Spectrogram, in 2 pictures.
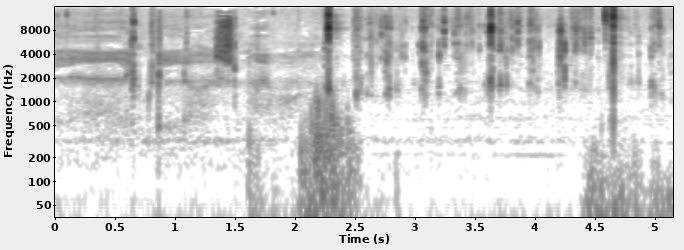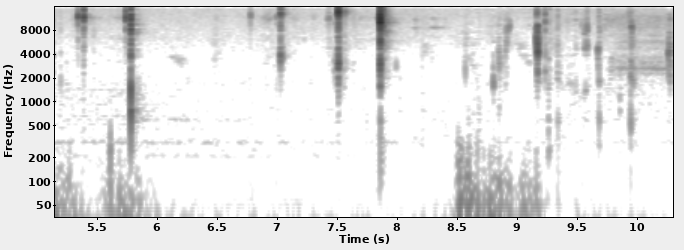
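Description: A plastic lip gloss wand clicks and scrapes inside its tube.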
